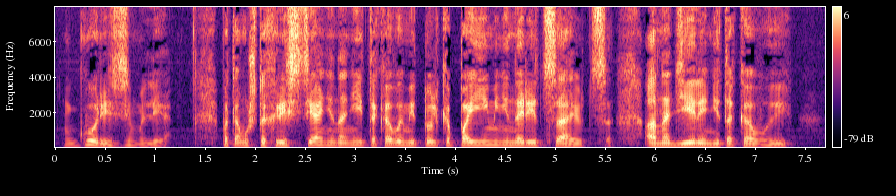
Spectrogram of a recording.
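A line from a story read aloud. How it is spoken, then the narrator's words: Sighing, weeping bitterly. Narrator (Russian): святой, вздохнувши, горько заплакал и сказал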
